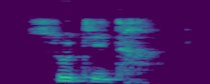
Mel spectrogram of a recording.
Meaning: subtitle (a heading below or after a title)
- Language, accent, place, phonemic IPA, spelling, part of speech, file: French, France, Lyon, /su.titʁ/, sous-titre, noun, LL-Q150 (fra)-sous-titre.wav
